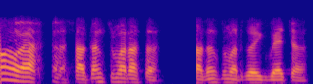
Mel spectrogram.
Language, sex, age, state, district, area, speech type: Goan Konkani, male, 30-45, Goa, Murmgao, rural, conversation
